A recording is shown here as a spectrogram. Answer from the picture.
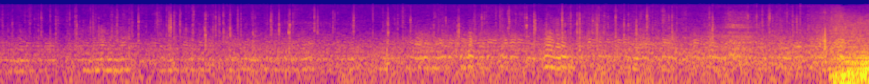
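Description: Faint buzzing of flies, wavering in pitch, with scattered soft ticks.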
